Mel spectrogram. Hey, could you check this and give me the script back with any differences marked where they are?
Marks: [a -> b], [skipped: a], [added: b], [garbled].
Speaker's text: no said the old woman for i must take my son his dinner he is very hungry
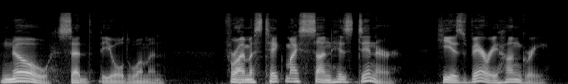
no said the old woman for i must take my son his dinner he is very hungry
